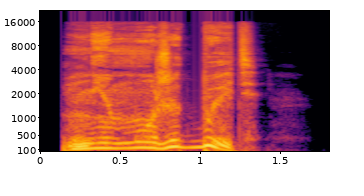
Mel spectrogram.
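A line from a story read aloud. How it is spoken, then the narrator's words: Whisper. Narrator (Russian): прошептал Вадим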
